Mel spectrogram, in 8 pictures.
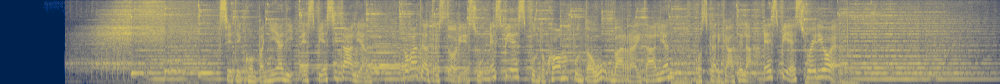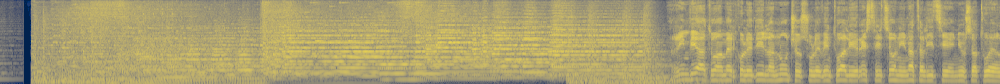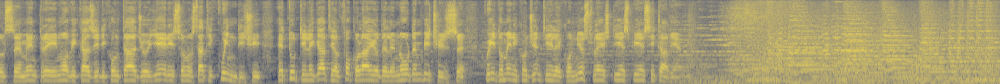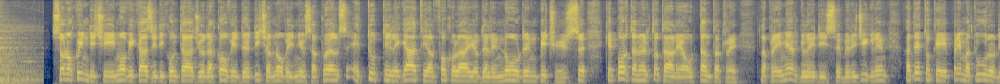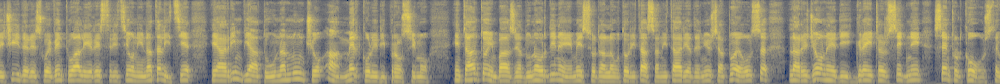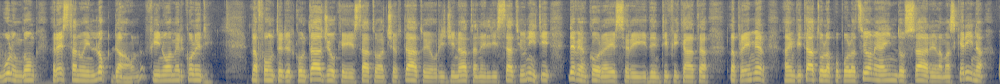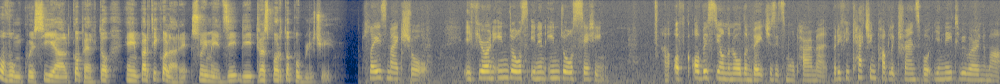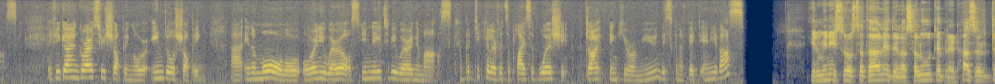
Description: Our news update in Italian.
